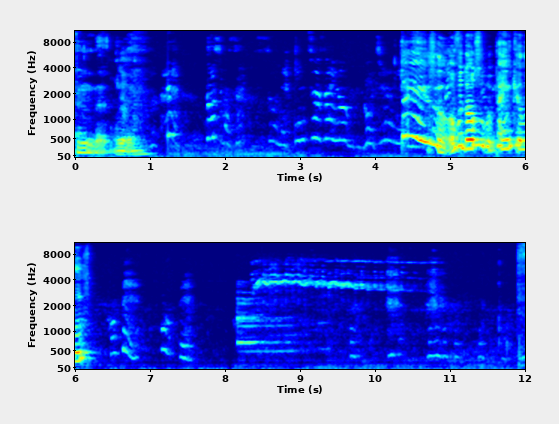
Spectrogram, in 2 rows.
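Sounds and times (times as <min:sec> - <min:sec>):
faint dialogue: 0:00.0 - 0:07.8
sustained bell-like tone: 0:08.2 - 0:09.8.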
